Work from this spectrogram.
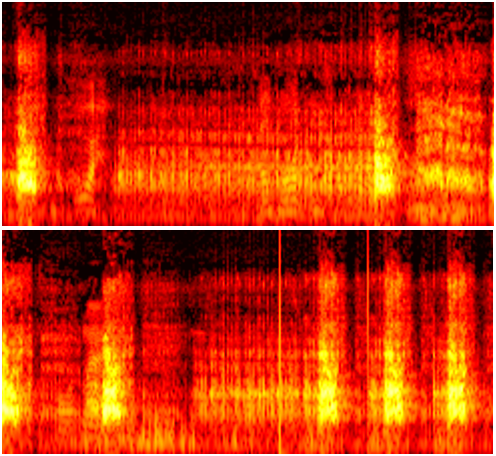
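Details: A dog barking loudly, with short, harsh bursts at irregular gaps that cluster into a faster run of four barks near the end, over a constant droning background.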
